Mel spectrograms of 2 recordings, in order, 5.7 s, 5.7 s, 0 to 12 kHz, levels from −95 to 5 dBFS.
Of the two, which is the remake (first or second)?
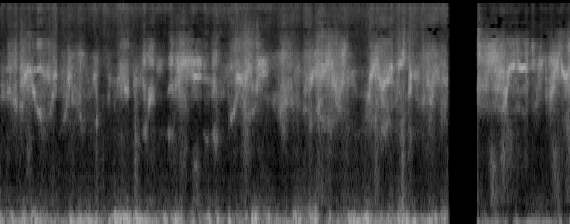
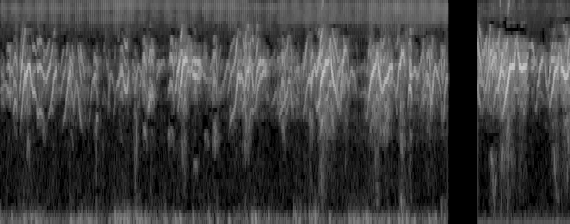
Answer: first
